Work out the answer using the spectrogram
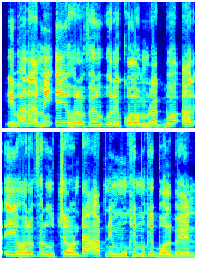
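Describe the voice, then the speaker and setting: Recorded without echo, this instructor's voice is high, clear, and resonant, with fairly even intonation. He walks through Quran letter reading one step at a time, patiently repeating and stretching out every syllable.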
